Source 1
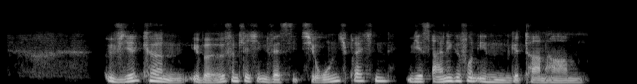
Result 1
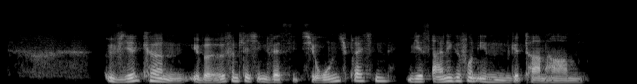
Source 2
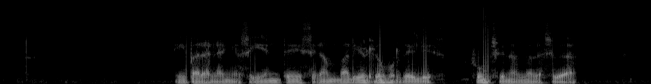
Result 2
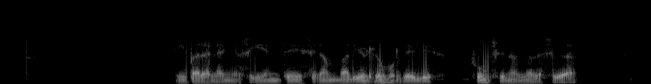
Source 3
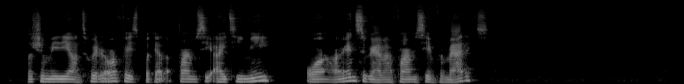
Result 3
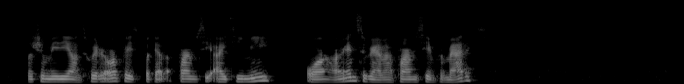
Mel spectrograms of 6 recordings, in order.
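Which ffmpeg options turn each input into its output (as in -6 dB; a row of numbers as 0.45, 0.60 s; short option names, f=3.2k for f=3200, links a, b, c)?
-filter_complex "[0:a]acrossover=split=200 2400:gain=0.158 1 0.0891[a][b][c];[a][b][c]amix=inputs=3:normalize=0"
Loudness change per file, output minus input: -3.0, -3.5, -2.5 LU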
